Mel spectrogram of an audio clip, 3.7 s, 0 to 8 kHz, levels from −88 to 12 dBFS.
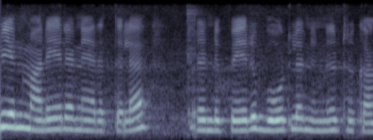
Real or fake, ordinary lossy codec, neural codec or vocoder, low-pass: real; none; none; 7.2 kHz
